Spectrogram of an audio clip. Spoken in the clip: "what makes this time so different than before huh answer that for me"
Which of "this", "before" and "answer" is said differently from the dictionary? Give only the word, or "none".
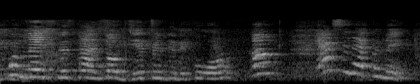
answer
